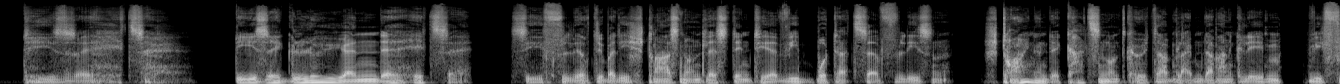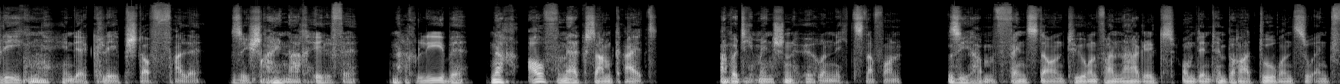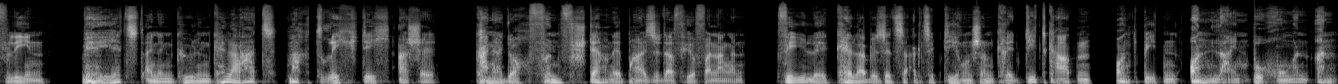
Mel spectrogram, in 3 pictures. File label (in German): Schauspiel Rau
